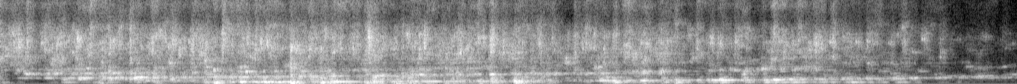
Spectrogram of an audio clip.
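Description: Water poured from a glass bottle into a tall cylindrical vase, the sound rising in pitch as the vase fills and tapering off near the end.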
